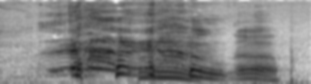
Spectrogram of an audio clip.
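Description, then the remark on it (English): A few voiced coughs brought on by laughing come in quick succession, loud and throaty with a strained, almost laugh-like tone, ending in a short final hack. “The laughter makes me cough.”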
